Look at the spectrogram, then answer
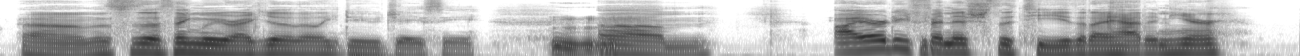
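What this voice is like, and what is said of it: Slightly sick-sounding voice. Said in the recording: “I'm a little bit sick. People can maybe hear it in my voice.”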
